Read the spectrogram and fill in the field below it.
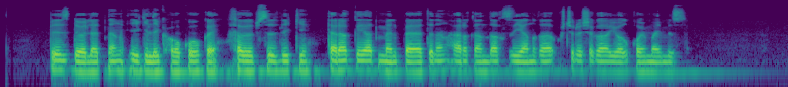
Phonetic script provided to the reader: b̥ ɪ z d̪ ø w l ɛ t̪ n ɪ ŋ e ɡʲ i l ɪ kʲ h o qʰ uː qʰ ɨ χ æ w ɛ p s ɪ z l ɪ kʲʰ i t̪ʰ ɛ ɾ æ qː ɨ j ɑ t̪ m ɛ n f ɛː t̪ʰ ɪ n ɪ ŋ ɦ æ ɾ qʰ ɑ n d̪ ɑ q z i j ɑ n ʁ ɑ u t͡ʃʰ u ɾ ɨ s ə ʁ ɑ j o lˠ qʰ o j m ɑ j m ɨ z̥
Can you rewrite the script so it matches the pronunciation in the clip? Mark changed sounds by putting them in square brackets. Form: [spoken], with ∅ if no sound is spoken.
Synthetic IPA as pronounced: b̥ ɪ z d̪ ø w l ɛ t̪ n ɪ ŋ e ɡʲ i l ɪ kʲ h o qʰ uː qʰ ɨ χ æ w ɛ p s ɪ z l ɪ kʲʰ i t̪ʰ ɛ ɾ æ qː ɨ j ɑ t̪ m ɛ n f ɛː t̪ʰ ɪ n ɪ ŋ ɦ æ ɾ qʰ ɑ n d̪ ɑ q z i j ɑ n ʁ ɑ u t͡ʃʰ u ɾ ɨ [ʃ] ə ʁ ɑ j o lˠ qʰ o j m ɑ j m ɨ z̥

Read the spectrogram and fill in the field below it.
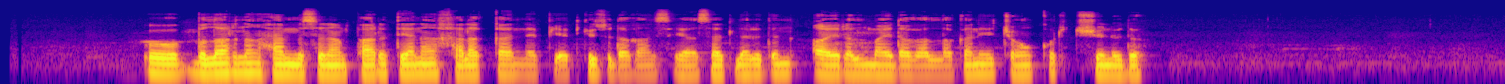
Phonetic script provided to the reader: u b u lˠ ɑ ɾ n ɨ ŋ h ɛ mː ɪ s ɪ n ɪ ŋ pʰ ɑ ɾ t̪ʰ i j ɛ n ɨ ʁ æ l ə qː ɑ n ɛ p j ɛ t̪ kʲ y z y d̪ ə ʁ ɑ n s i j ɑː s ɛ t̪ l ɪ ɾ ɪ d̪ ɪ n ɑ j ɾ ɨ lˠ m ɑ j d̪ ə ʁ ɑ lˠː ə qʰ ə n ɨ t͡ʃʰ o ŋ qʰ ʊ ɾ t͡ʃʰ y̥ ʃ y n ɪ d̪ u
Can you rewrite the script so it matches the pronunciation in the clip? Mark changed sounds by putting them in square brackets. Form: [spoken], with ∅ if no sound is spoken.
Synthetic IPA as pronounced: u b u lˠ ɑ ɾ n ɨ ŋ h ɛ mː ɪ s ɪ n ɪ ŋ pʰ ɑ ɾ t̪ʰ i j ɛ n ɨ [χ] æ l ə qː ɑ n ɛ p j ɛ t̪ kʲ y z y d̪ ə ʁ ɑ n s i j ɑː s ɛ t̪ l ɪ ɾ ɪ d̪ ɪ n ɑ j ɾ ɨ lˠ m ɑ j d̪ ə ʁ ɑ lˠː ə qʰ ə n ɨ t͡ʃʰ o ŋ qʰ ʊ ɾ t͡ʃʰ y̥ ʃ y n ɪ d̪ u

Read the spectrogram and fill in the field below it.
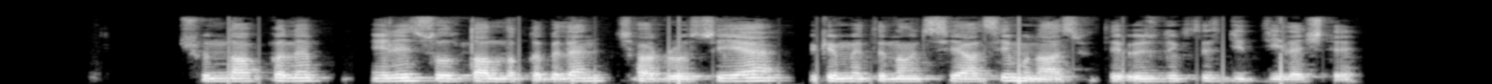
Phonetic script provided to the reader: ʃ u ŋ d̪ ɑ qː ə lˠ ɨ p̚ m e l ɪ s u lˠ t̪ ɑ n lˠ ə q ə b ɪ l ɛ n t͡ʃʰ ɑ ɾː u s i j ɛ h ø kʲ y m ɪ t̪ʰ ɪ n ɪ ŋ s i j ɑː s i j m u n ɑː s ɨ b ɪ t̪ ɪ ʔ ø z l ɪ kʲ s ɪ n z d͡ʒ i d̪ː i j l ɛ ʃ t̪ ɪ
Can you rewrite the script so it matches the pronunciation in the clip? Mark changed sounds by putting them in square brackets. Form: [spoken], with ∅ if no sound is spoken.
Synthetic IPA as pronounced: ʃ u [n] d̪ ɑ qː ə lˠ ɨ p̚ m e l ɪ s u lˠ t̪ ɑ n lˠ ə q ə b ɪ l ɛ n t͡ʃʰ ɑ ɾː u s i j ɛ h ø kʲ y m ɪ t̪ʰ ɪ n ɪ ŋ s i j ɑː s i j m u n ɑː s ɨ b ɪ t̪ ɪ ʔ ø z l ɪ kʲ s ɪ [∅] z d͡ʒ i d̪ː i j l ɛ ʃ t̪ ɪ

